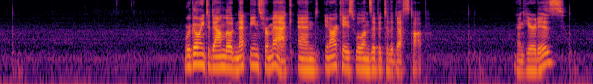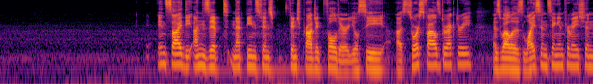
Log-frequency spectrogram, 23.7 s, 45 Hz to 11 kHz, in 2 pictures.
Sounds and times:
Speech: 3.7 - 8.6, 10.3 - 11.4, 14.8 - 23.7.

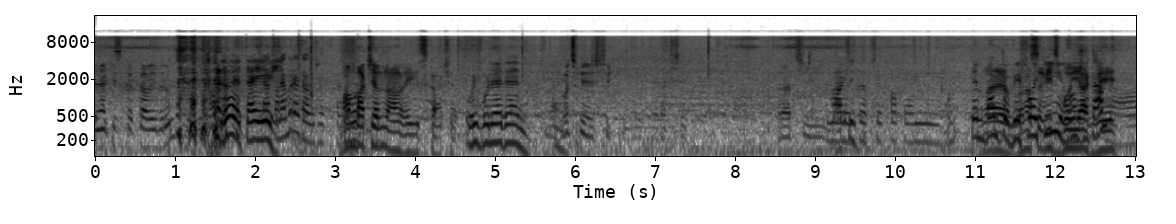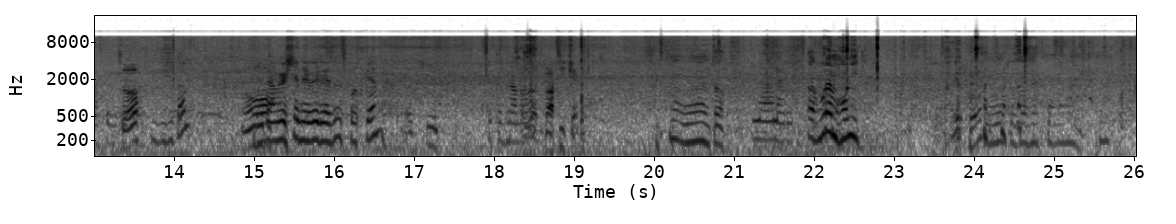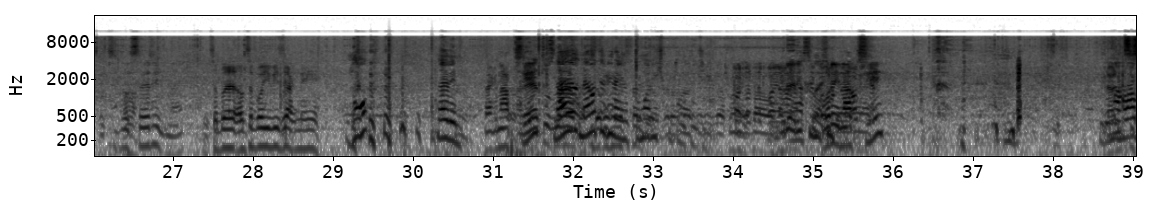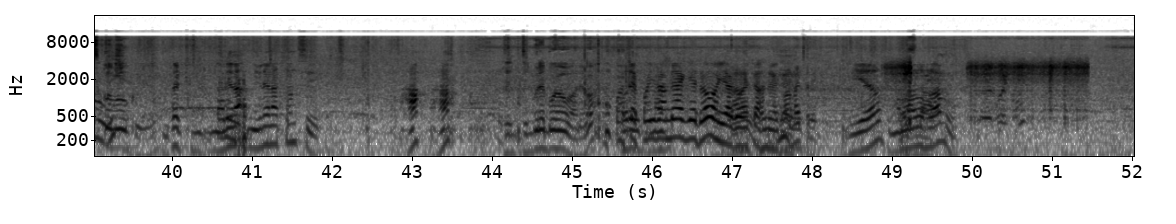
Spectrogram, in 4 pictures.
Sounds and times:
Outside, urban or manmade: 0.0 - 52.0.

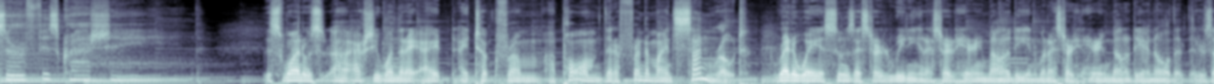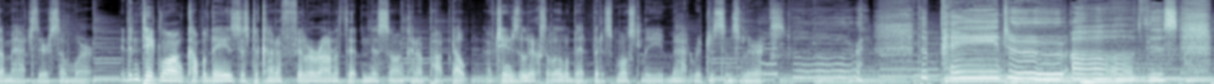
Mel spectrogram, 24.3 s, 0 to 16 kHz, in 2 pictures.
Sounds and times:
Music: 0.0 - 24.2
Speech: 2.7 - 20.2.

